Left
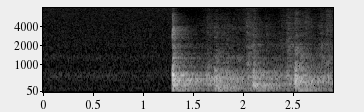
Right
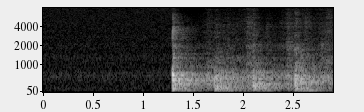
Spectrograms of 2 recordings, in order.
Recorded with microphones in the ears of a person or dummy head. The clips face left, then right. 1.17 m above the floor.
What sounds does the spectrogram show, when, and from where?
1.3 s running footsteps: 5° left (ahead or behind), 1.4 m; by 2.9 s 20° right (ahead or behind), 1.2 m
